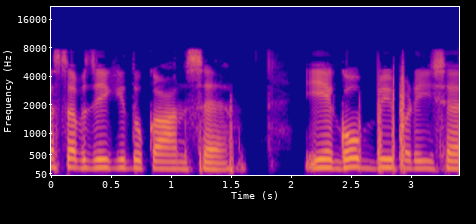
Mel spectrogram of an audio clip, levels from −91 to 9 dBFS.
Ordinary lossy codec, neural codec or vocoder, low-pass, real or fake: none; none; none; real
